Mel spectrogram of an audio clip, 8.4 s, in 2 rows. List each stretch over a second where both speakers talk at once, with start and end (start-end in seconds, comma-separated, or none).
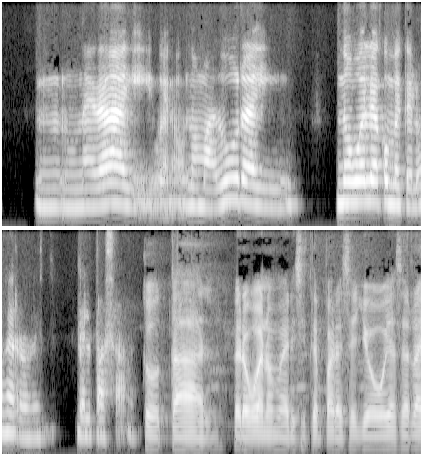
none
